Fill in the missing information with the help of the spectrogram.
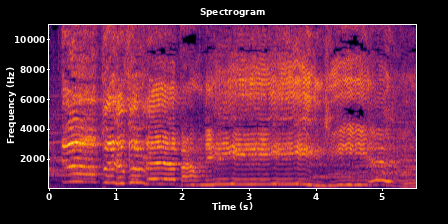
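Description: Music: a pop-rock song with a singer holding long notes with vibrato over a full backing.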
